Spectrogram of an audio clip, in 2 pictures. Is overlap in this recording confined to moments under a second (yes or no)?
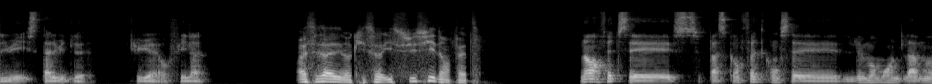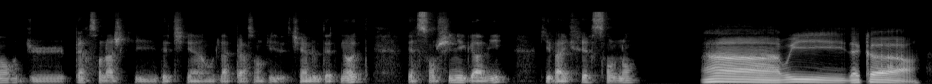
yes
